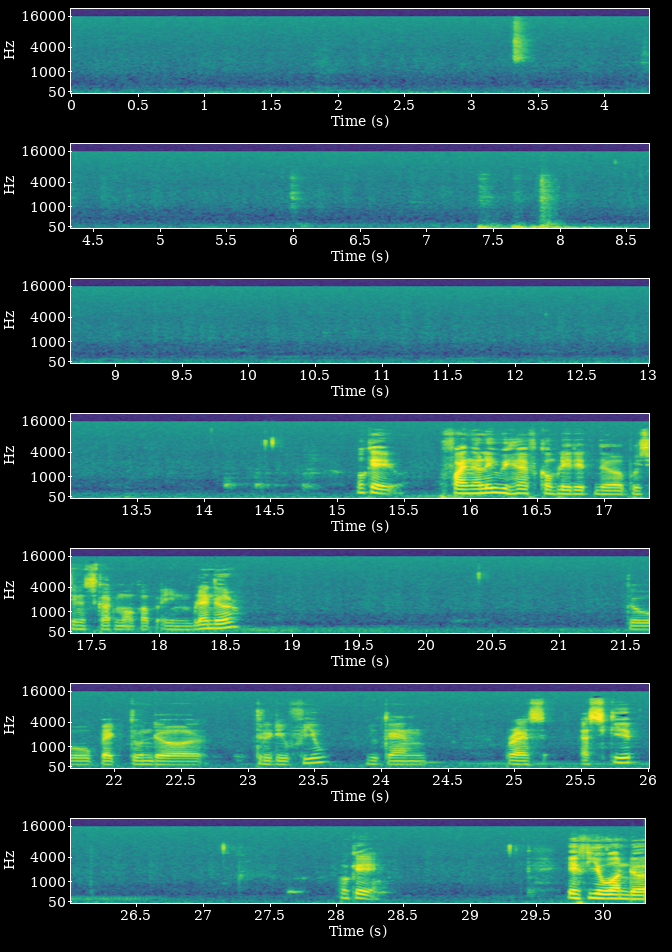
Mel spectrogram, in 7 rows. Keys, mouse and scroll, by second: 26.1 Escape.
